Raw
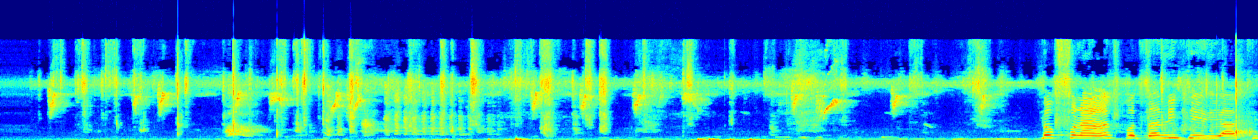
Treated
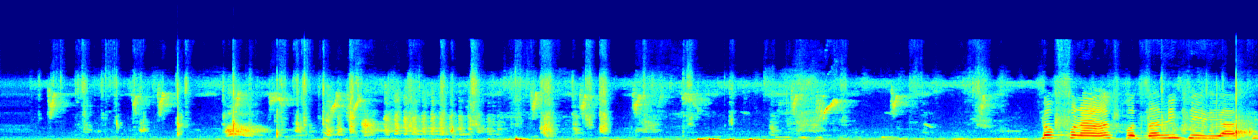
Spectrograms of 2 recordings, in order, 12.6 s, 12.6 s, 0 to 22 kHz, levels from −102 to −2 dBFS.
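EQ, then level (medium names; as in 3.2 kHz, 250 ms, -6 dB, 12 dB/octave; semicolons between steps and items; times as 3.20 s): dynamic bell 6.3 kHz, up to -7 dB, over -43 dBFS, Q 0.77; high-pass 56 Hz; distance through air 130 m; +7.5 dB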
